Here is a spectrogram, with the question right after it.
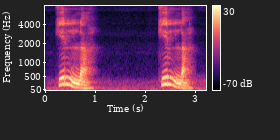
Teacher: Bunyi nun hilang masuk kepada la. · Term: idgham bila gunnah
